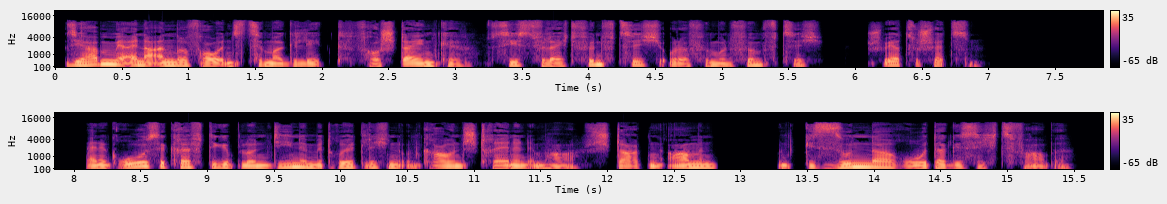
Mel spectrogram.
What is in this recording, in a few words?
german female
